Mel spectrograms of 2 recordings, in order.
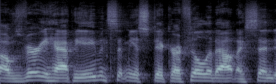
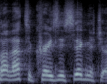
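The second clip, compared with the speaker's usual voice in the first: mock, high, broken up by laughter throughout; 6 semitones higher than usual. Retelling a lady's remark about the signature, imitating her laughing while talking. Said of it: "she was laughing so much".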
